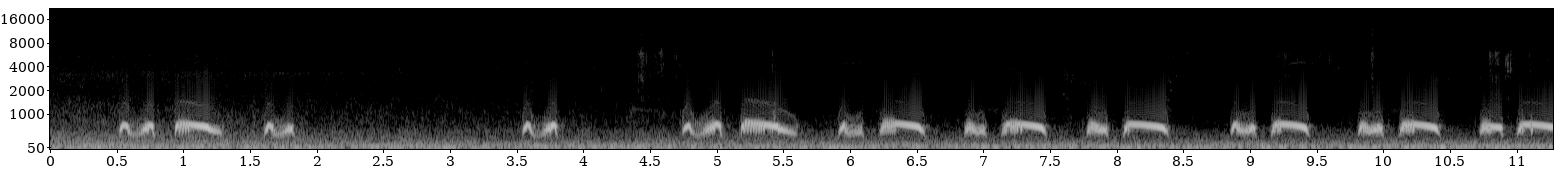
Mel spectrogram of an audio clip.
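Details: Spotted dove call for luring wild doves: a few paired coos, a pause of about two seconds, then a steady series of short-and-long falling coos roughly once a second.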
